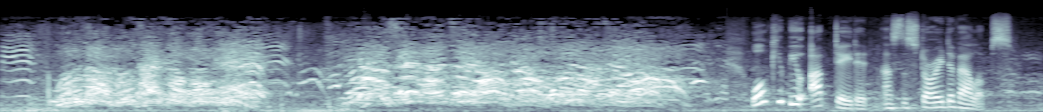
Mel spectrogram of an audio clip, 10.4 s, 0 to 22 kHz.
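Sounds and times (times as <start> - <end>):
large protest crowd in Beijing China chanting demands: 0.2 - 7.3
speech: 7.5 - 10.2.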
